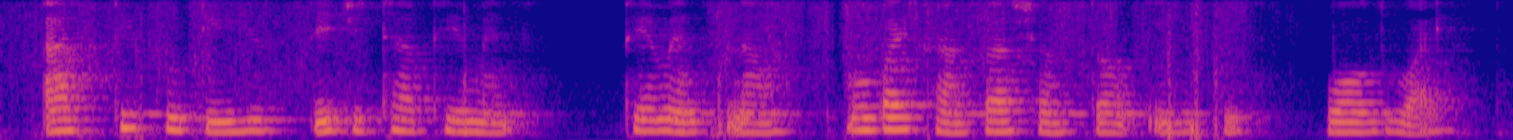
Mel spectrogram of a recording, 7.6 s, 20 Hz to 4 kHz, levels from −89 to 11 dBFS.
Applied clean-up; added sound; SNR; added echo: none; Crumpling, crinkling; 20 dB; reverberation time 0.5 s.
